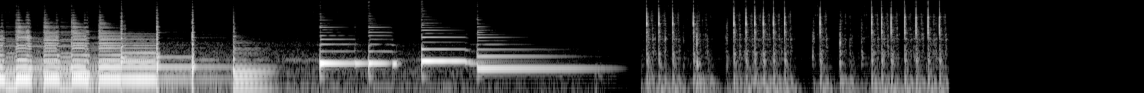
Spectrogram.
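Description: Plucked guitar music: a quick run of notes, then a few single notes left to ring and fade. These are followed by a few seconds of quick, uneven clicks.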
